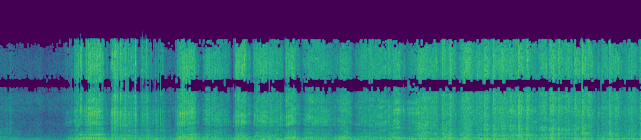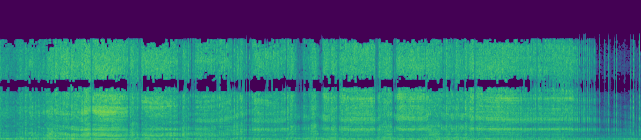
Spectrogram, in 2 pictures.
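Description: Vehicle engine revved up and down over and over, loud, starting about a second and a half in.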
